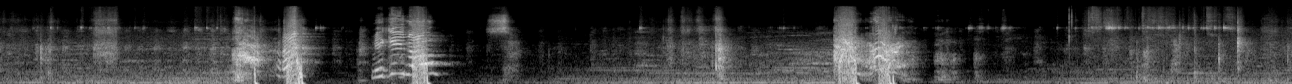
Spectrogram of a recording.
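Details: Labrador Retriever puppy barking: a few sharp, broadband barks around a short rising, whiny call, spaced irregularly over several seconds, with people talking in the background.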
